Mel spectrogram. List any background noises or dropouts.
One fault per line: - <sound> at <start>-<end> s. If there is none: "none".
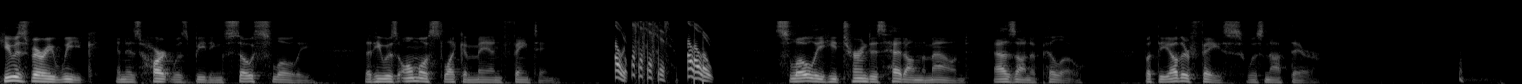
- chirp at 6.2-7.1 s
- breath at 14.6-15.1 s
